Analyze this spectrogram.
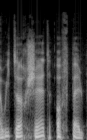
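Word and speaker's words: A Whiter Shade of Pale: Et euh, en 1967, eh bien, sortait le tube du groupe Procolarum, hein, vous vous en souvenez de ce tube de 8 a shell of Pell, Est-ce que je prononce bien Witter shed of Pell, plutôt, voilà.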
